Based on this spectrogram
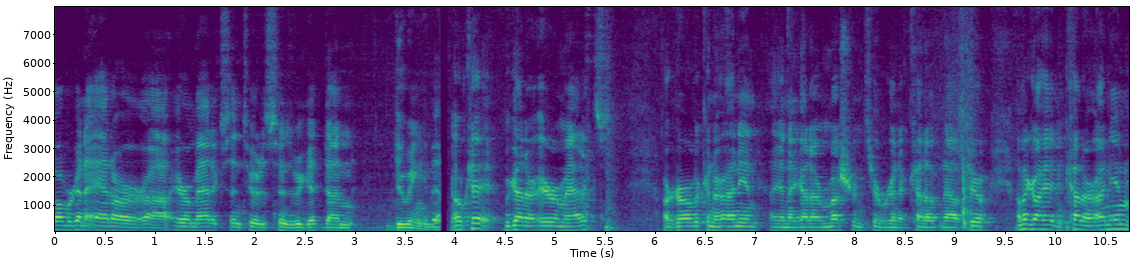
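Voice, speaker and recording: Here an American man in his fifties, his mid-range voice fairly bright, casually hosts a cooking show and explains each stage of a recipe. The delivery is conversational and explanatory. Recorded indoors in a home kitchen, the audio carries clear background noise and kitchen clatter.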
